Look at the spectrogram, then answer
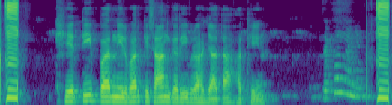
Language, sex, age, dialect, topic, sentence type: Magahi, male, 41-45, Central/Standard, agriculture, statement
